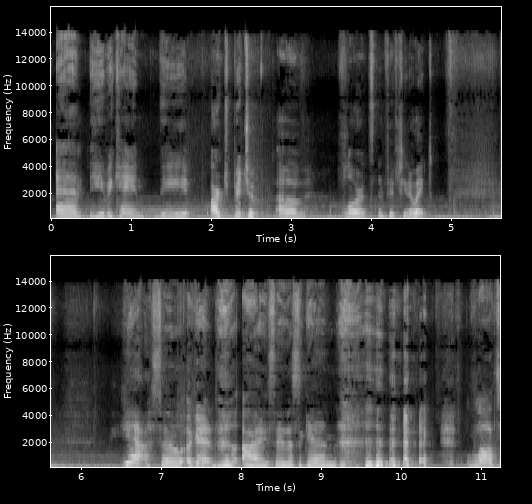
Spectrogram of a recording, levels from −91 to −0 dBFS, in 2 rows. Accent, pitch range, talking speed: American, 185-240 Hz, 90 wpm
